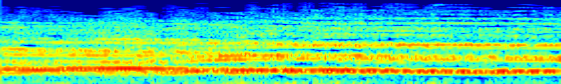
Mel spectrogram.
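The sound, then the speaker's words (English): A wolf howls in a long, loud, steady wail that holds a fairly even pitch and sinks only slightly for about three seconds, with no talking. “Hey, I hear another wolf howling.”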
